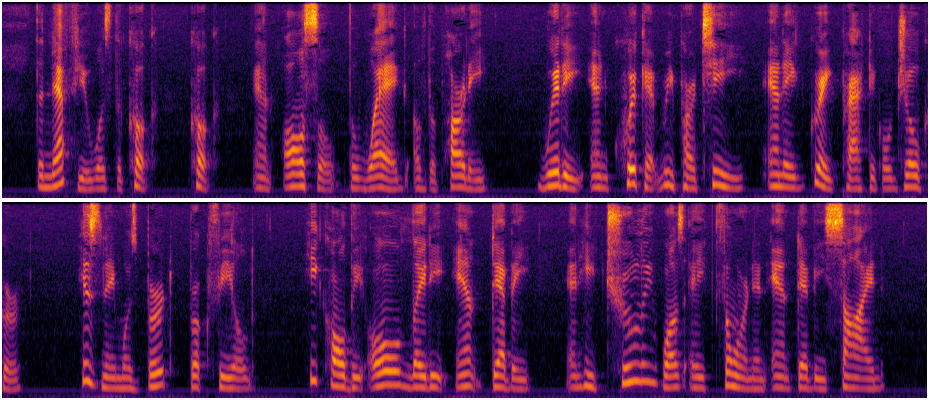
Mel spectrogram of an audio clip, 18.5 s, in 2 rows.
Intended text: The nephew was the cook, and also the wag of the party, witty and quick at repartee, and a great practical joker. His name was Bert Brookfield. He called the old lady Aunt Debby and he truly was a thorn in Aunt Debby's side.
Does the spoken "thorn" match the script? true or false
true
